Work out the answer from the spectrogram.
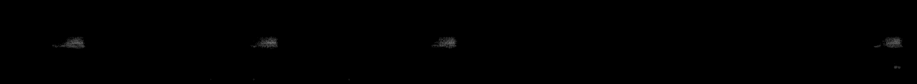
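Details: Owl on a porch at night, 11:15 PM on 21 September 2011, finishing a gopher it caught, gives harsh hissing screeches spaced a couple of seconds apart, with faint soft clicks between.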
